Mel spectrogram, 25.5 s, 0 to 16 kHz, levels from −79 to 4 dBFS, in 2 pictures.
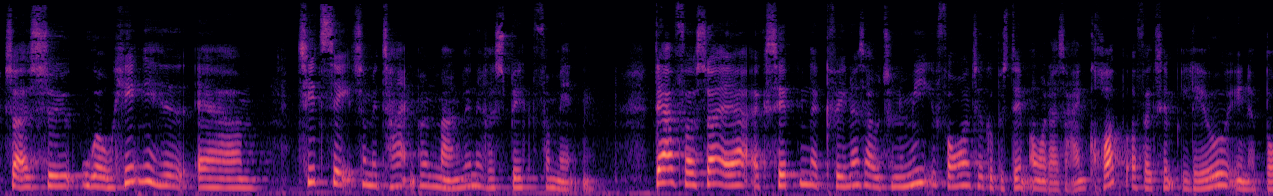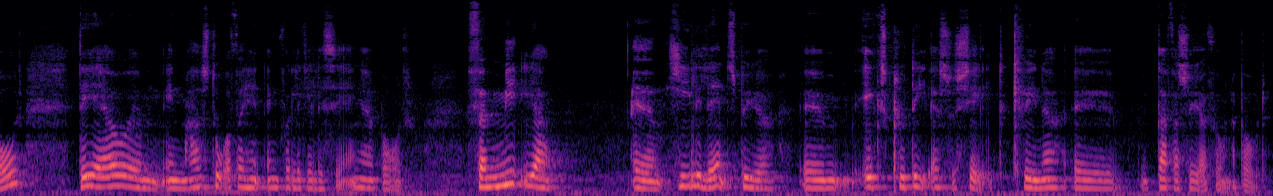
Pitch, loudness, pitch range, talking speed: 170 Hz, -28 LUFS, 150-195 Hz, 145 wpm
